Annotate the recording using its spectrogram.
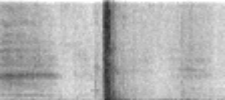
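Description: A car door opens and shuts with a thud.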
